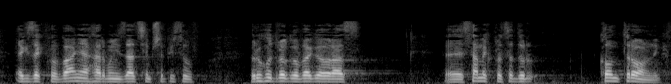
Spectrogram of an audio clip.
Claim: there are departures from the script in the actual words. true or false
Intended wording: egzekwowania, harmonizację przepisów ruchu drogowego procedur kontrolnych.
true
